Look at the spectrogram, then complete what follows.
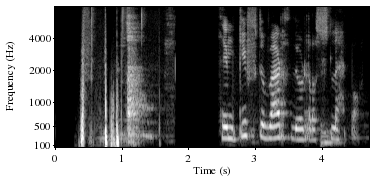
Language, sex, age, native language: Icelandic, male, 9, Icelandic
